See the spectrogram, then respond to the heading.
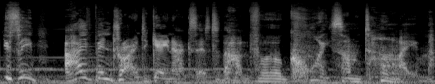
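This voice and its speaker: A man's voice: mid-range voice, huge pitch swings, measured pace, over music. A man playing a genteel, fussy nobleman ghost in a video game, with a British accent and a flustered, courteous, formal manner. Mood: hedging, reassuring. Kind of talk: video game character acting.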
